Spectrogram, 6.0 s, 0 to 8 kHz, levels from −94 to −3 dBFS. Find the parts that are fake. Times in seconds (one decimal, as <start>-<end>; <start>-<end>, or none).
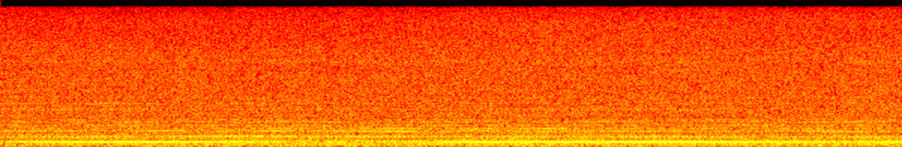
0.5-4.0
